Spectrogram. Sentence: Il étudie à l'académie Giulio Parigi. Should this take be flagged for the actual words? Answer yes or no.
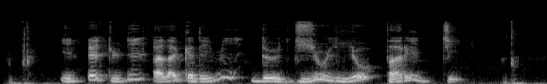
yes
